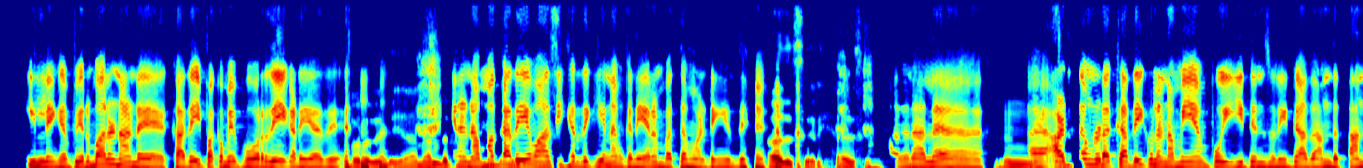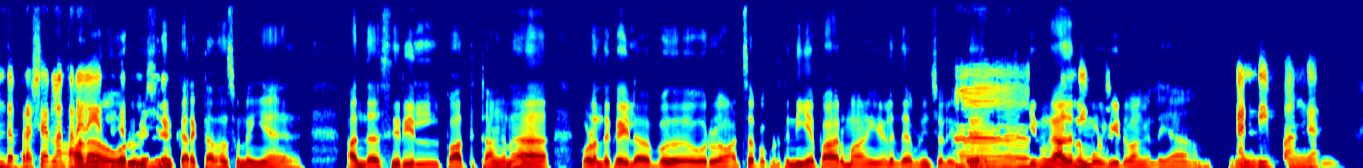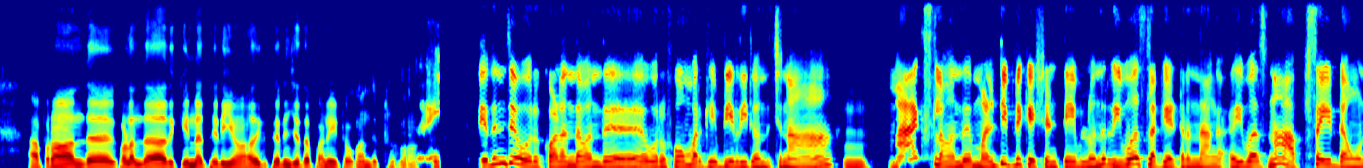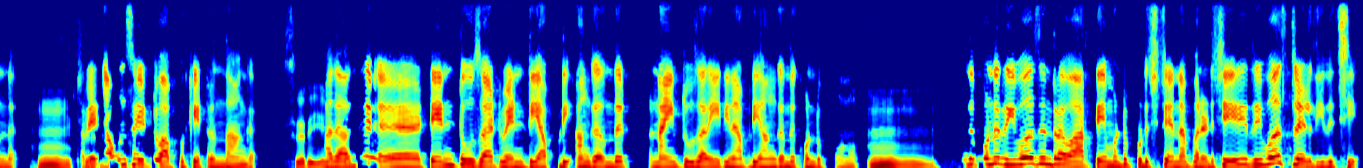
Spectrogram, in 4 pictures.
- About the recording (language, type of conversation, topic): Tamil, podcast, தொழில்நுட்பம் கற்றலை எளிதாக்கினதா அல்லது சிரமப்படுத்தினதா?
- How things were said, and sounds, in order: laughing while speaking: "இல்லைங்க. பெரும்பாலும் நானு கதை பக்கமே … நேரம் பத்த மாட்டேங்குது"; in English: "ப்ரஷர்லாம்"; other background noise; in English: "ஹோம்வொர்க்"; in English: "மல்டிப்ளிகேஷன் டேபிள்"; in English: "ரிவர்ஸ்ல"; in English: "ரிவர்ஸ்னா, அப்சைட் டவுன்னு, சாரி டவுன் சைட் டூ அப்பு"; in English: "டென், டூஸ் ஆர் டுவென்டி"; in English: "நயன், டூஸ் ஆர் எய்டீன்"; in English: "ரிவர்ஸ்ன்ற"; in English: "ரிவர்ஸ்ல"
